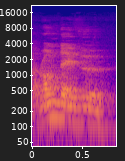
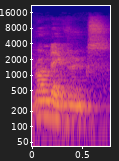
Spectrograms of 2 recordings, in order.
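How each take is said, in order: First: The word is said the standard way. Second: The word is sounded out as spelled.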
